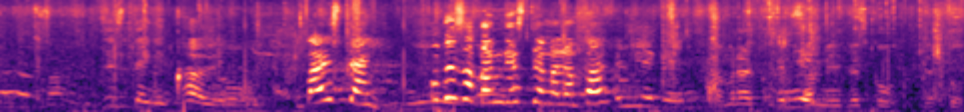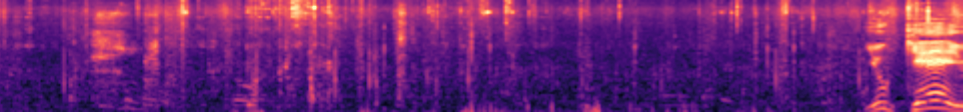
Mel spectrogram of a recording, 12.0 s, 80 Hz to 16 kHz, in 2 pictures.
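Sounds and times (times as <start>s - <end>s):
footsteps on paving: 0.0s - 12.0s.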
